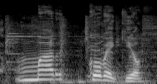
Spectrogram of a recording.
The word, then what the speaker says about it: Marcovecchio: Valeria Marcovecchio. Te lo pronuncio en italiano. Marcovecchio se escribe con doble C y H.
